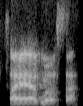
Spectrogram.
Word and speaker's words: Hermosa: Don't need to pronounce that H, Playa Hermosa.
